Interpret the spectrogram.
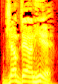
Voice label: misc directional, coach, survivor voice

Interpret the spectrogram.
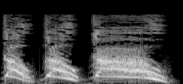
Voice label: emphatic go, survivor voice; source engine; left 4 dead 2

